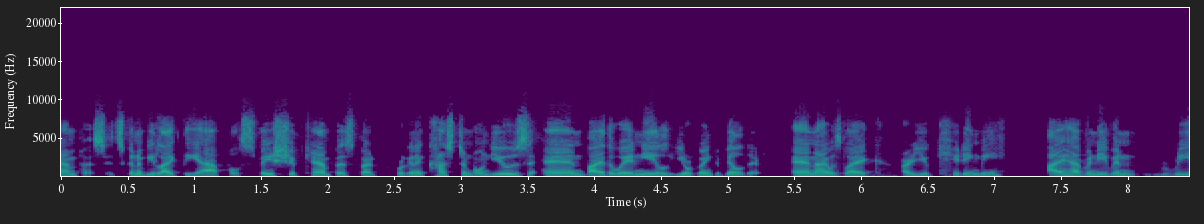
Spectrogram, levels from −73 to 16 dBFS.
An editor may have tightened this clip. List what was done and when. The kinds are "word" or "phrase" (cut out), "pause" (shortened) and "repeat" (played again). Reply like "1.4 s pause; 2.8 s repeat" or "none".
3.1 s phrase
